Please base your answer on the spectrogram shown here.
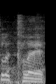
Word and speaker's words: Leclerc: The resulting AMX-56 Leclerc, pronounced Leclerc, took its name from the French general whose armored division liberated Paris in 1944.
